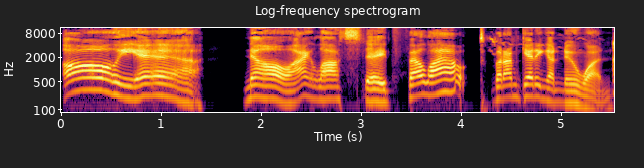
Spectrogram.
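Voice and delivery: drawn-out high blurt. Retelling how a customer answered the waitress: imitating a loud exclamation. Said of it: "loudly exclaims".

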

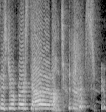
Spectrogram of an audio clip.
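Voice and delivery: very high, shrill, loud called-out shout. Retelling a video where a girl shouts at a man: imitating someone shouting. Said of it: "Just shouts at the first guy".

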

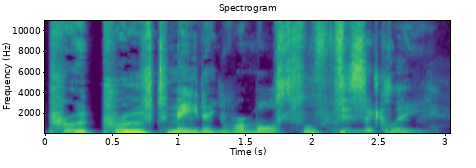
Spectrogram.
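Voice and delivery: growling, growly monster-man voice. Critiquing a villain, the speaker quotes his demand in a growly voice. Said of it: "he does a growly voice".

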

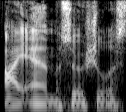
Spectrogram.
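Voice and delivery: put-on flat, dead-serious, low deadpan delivery. Retelling your reply to someone during a debate, imitating own deadpan reply. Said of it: "And I like deadpan".

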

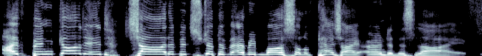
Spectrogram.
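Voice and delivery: very high, shrieking scream. Sharing a favorite quote, Moira's first line in the show, imitating Moira's scream. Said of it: "She screams".

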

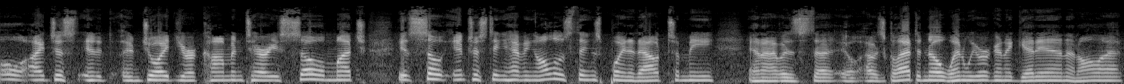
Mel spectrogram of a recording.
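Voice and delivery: put-on high, shaky, quavering little old-lady voice. Retelling an old lady praising the speaker's commentary; imitating a shaky little voice. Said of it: "in her shaky little voice".

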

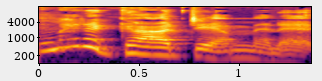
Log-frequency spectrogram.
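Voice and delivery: ordinary talk

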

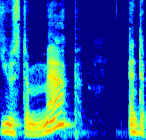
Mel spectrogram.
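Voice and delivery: ordinary delivery

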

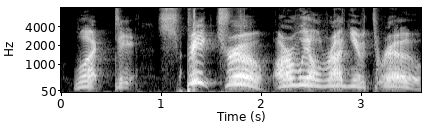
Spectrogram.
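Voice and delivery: very loud, rasping, rough goblin bark. Voicing the front goblin, who demands the truth: goblin leader speaking. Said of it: "the goblin in the front is looking at you and goes".

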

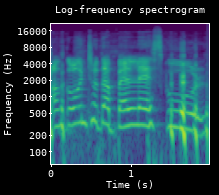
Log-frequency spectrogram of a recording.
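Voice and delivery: butchered, high-pitched bad Geordie accent. Trying out an accent for friends, in a bad Geordie accent. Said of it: "You're butchering".

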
